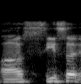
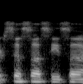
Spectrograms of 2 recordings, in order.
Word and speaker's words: CISA: So for those that don't know, CISA is a subdivision of the, or CISA, I've heard it pronounced both ways, is a subdivision of the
